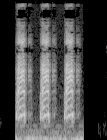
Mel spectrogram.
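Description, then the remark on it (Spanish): A duck quacks three times in quick, evenly spaced bursts, loud, each quack harsh and nasal, with silence before and after. “Respondió su amigo pato.”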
